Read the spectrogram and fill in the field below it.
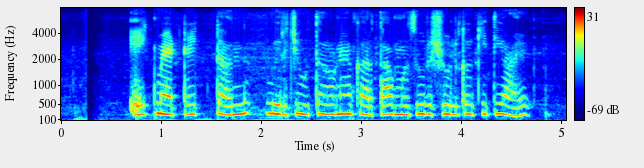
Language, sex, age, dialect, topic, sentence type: Marathi, female, 31-35, Standard Marathi, agriculture, question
